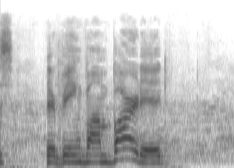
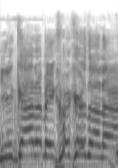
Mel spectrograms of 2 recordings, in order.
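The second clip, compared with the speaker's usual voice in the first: mock taunt; 12 semitones higher, faster than usual. Host mimics the taunt higher.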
